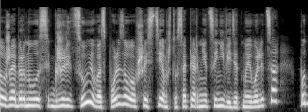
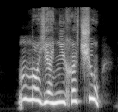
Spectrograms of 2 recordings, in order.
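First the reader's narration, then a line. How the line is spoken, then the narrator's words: Woman's squeal. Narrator (Russian): не выдержав, взвизгнула Эвель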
